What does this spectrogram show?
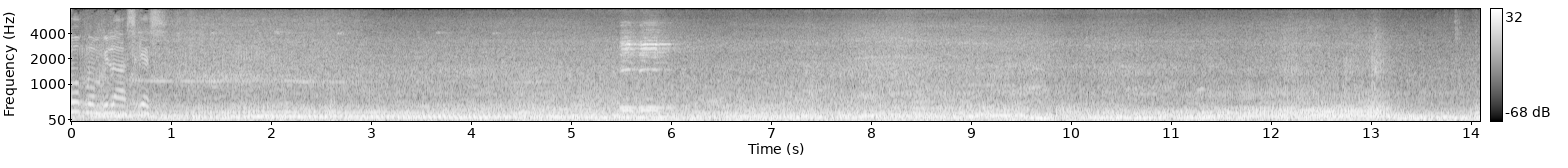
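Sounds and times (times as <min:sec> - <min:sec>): street traffic: 0:00.0 - 0:14.0
horn toot: 0:05.5 - 0:06.2.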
